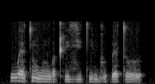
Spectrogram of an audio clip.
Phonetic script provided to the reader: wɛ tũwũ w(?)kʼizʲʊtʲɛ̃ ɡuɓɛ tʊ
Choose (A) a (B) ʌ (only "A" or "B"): B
